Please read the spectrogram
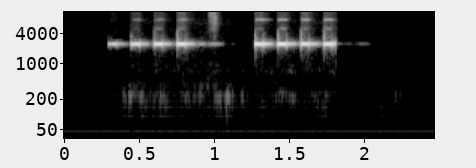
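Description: Electronic timer alarm sounding two quick bursts of four short high-pitched beeps: the slide's five-minute countdown timer reaching zero, time up for the exercise.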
